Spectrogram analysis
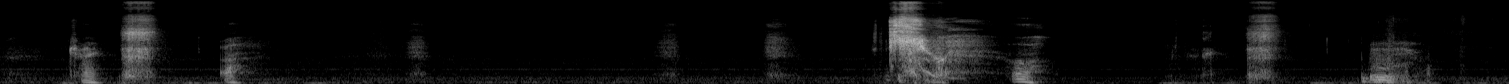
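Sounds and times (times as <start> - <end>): brief voiced sound: 8.8 - 9.6
man sharply inhaling: 8.8 - 9.8.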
